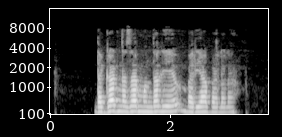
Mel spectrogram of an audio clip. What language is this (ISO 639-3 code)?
pus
